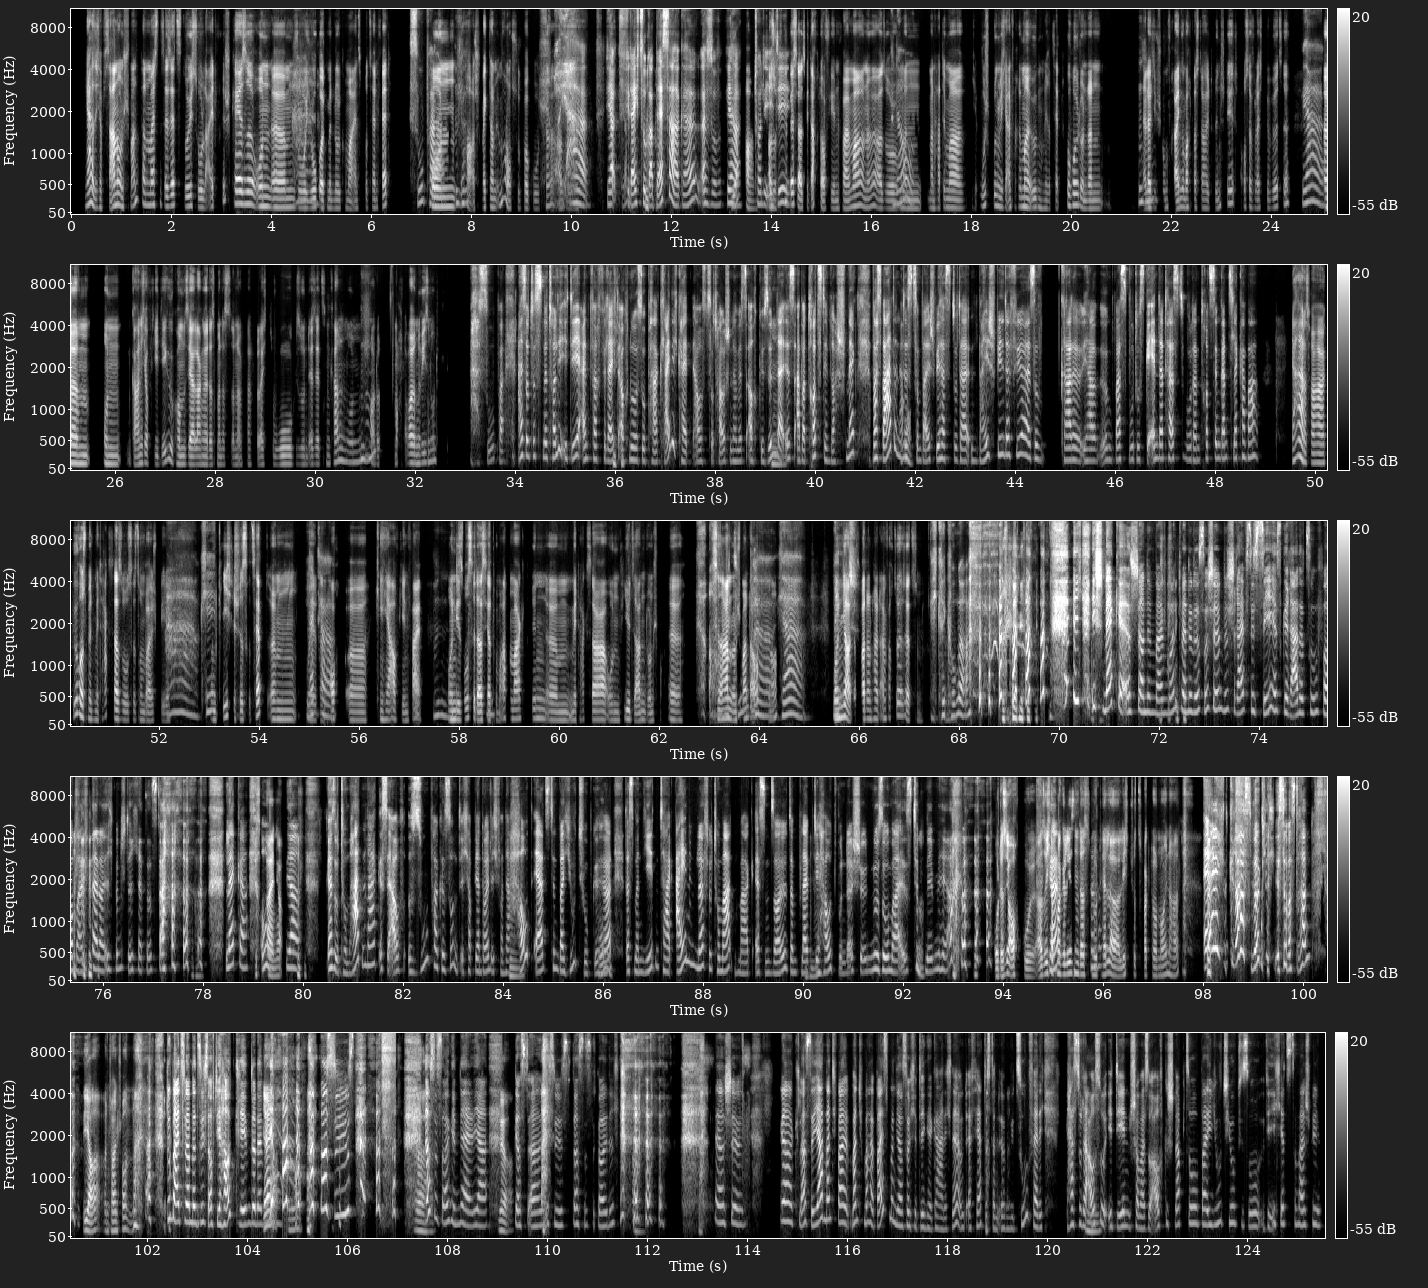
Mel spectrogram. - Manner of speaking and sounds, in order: chuckle; drawn out: "so"; chuckle; drawn out: "Ah"; other background noise; laughing while speaking: "Ja"; laughing while speaking: "Sahne"; laugh; laughing while speaking: "Ich"; chuckle; unintelligible speech; chuckle; chuckle; laugh; chuckle; chuckle; laugh; surprised: "Echt, krass, wirklich?"; laugh; chuckle; chuckle; chuckle; laugh; snort; laugh; snort; chuckle
- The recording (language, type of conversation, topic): German, podcast, Wie entwickelst du eigene Rezepte?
